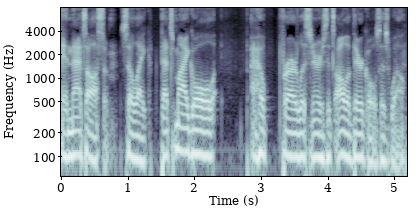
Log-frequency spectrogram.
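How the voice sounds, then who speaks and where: A man with an American accent and a fairly low pitch speaks at a moderate pace, his intonation monotone and flat and his loudness very even. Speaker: real estate agent and property manager. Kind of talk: informative conversational discussion.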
